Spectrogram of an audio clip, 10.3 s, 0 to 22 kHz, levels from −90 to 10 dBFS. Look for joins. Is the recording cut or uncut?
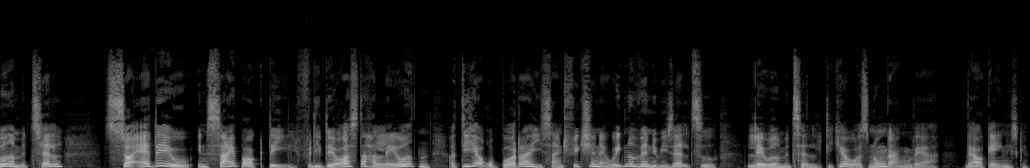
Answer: uncut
